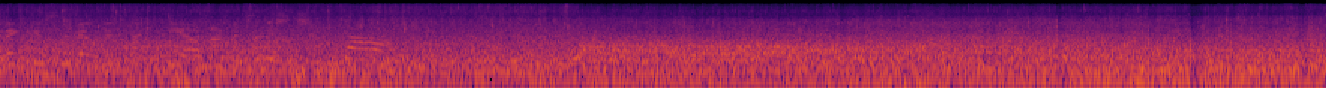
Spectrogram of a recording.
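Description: Water splashes and trickles steadily from a fountain into a basin.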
